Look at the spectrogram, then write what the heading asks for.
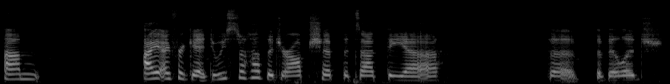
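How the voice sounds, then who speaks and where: A woman's voice: medium pitch, unhurried, gravelly, a bit bright, dry recording. A woman playing a tabletop roleplaying game, chatting casually in a hesitant, tentative way.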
